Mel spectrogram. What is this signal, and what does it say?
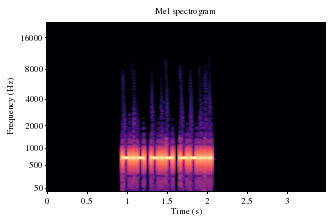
Morse code, heard as a keyed tone, about 40 wpm, 700 Hz. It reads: KK7
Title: USA Call Sign Prefixes - 40wpm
